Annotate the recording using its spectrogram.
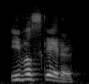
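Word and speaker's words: Evilsk8r: How do you pronounce it? Evil Skater.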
